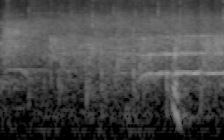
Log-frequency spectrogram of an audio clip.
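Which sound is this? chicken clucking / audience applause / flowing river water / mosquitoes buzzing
audience applause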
